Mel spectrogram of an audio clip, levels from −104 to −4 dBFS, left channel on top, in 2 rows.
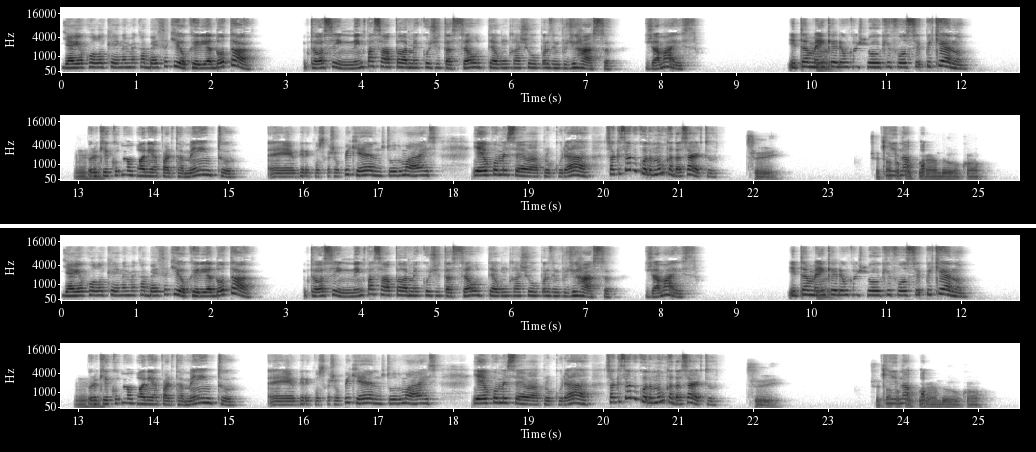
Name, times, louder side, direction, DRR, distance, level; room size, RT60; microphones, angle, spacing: voice 1, 0.0-2.6 3.3-7.4 7.8-8.5 9.7-12.1 13.1-15.1 15.5-21.5 23.7-24.1, left 1 dB, 5° left, 0.5 m, -23 dB
voice 2, 12.9-13.3 21.9-22.3 23.6-25.0, left 3 dB, 50° left, 1.0 m, -33 dB
7.4 x 6.5 x 2.2 m
head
